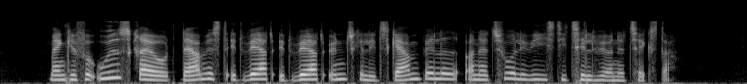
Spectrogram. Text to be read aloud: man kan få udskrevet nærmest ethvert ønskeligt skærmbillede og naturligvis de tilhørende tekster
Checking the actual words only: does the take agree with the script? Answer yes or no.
no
